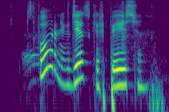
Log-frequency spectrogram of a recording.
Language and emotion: Russian, neutral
